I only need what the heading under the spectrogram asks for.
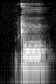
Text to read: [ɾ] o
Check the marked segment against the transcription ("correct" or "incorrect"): incorrect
